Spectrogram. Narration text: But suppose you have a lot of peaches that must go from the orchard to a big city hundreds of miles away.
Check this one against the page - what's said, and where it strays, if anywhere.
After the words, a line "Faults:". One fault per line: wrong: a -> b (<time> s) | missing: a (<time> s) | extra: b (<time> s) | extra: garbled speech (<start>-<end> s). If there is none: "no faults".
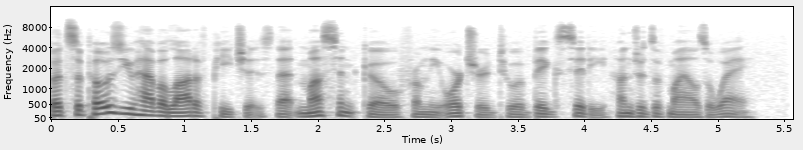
But suppose you have a lot of peaches that mustn't go from the orchard to a big city hundreds of miles away.
Faults:
wrong: must -> mustn't (1.9 s)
